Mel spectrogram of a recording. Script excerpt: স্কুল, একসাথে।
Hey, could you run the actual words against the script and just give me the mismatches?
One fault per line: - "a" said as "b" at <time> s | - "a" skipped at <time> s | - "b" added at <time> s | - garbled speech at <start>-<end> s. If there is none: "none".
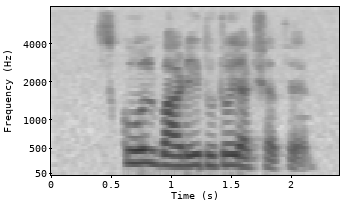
- "বাড়ি দুটোই" added at 0.8 s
